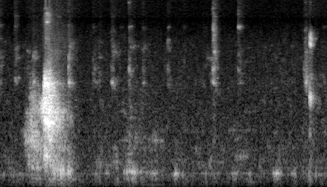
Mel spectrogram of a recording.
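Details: Cavalier King Charles Spaniel puppies, Daisy's six litter merged with Robin's two remaining pups, playing together indoors: one short, loud, breathy yelp early on, then faint scattered squeaks, scuffles and soft taps in a quiet room.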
